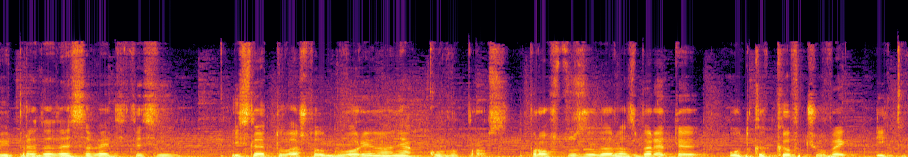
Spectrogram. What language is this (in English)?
Bulgarian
